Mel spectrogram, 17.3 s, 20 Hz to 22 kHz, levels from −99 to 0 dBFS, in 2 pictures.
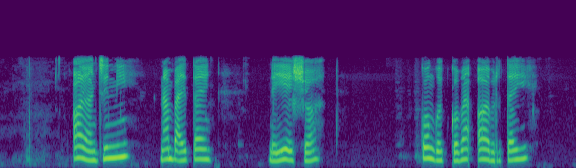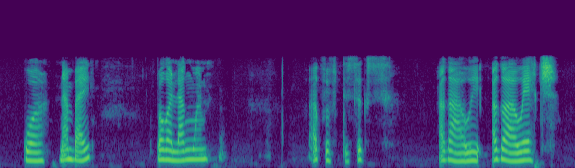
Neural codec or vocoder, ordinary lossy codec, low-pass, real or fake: none; none; 5.4 kHz; real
